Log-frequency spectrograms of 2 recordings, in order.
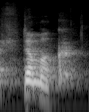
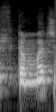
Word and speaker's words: stomach: Next word है स्टमक। स्टमक कई इसे स्टमच बोलते हैं, प्रोनाउंस कर रहे होते हैं, जो कि इनकरेक्ट प्रोनाउंसिएशन है। इसका जो सही प्रोनाउंसिएशन है वो है स्टमक।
